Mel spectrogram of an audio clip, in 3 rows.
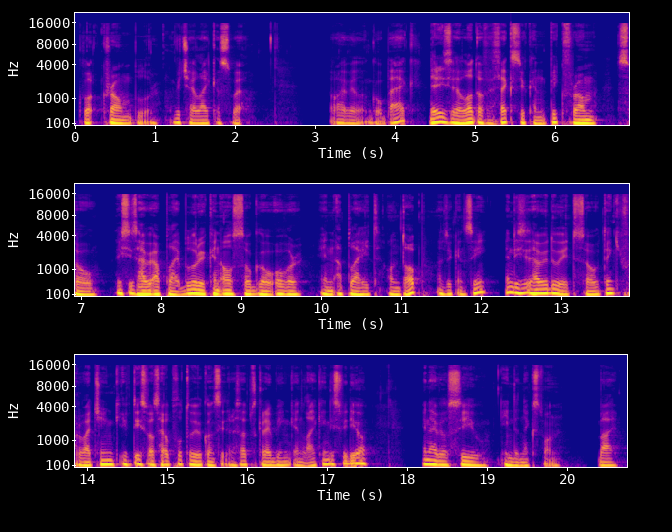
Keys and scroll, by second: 2.2 super+z, 3.6 super+z, 11.7 space.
